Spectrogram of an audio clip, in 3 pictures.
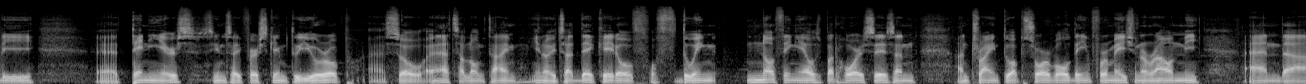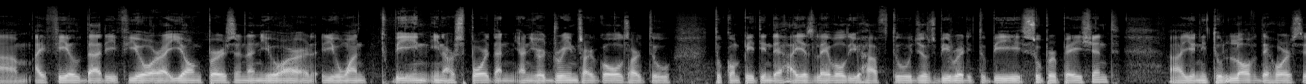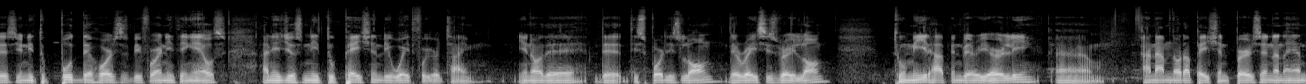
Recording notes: This episode was recorded in July, during Chantilly Rolex 5* show.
